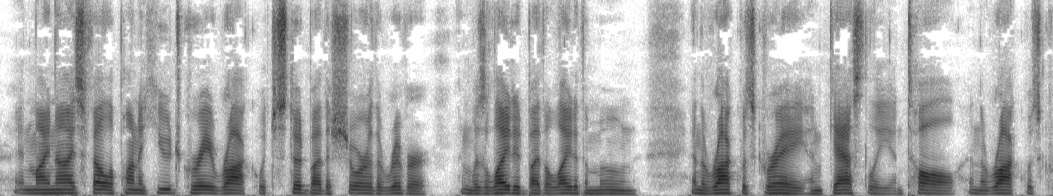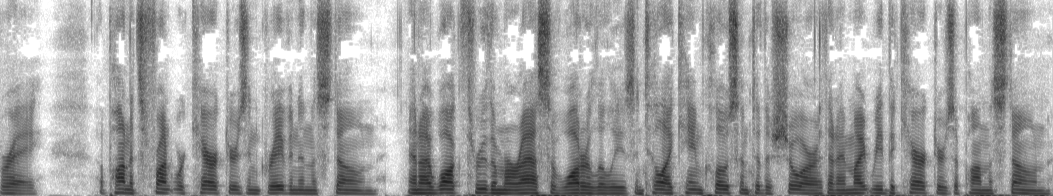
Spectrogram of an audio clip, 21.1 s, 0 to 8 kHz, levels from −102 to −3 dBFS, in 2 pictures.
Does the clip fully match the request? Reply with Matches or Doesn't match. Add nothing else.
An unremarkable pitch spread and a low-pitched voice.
Doesn't match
